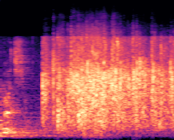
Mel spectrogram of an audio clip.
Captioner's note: applause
